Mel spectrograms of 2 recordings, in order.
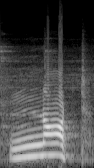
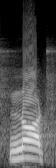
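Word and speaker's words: knot: একইভাবে নাইফ, কেটা উজ্জ বা সাইলেন্ট বা নীরব, নট, কে উচ্চারণ হবে না, শুধু এনওটির উচ্চারণ হচ্ছে নট।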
